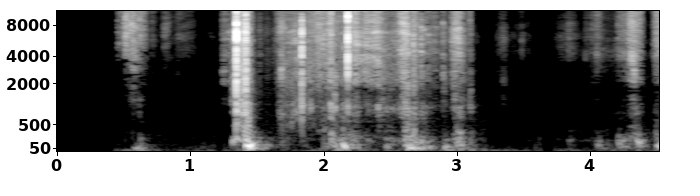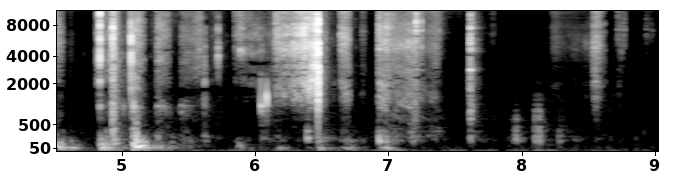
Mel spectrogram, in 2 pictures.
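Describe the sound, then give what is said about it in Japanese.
Crisp bursts of masking tape being torn and pressed flat, with the excess tape folded outward, while paper cutouts are stuck on. Several rustling, crackling stretches separated by short pauses, ending with a few faint taps. No voices. “養生テープからはみ出した分は外側に折り曲げる。”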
